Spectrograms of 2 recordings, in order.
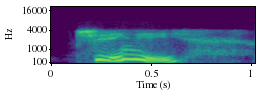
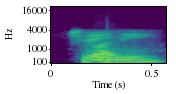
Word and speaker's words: Cheney: Dick Cheney, which is how you actually pronounce his last name, often corrected people, but the media never got his last name right. They said it more like Lon Chaney, you know, like the actor, Chaney, right, with an A.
